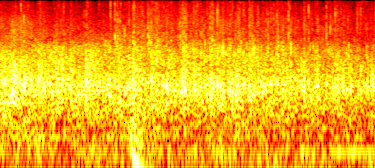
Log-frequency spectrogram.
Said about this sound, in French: Quelqu'un devrait dire amen et applaudir le cœur de Dieu.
